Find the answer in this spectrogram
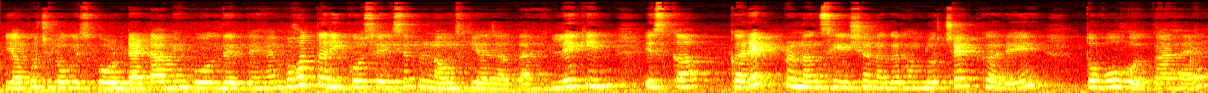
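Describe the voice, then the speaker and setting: A woman's voice: high-pitched, darkish tone, roomy sound, slight background noise, low-quality recording. A woman with an Indian accent teaching English pronunciation, switching between Hindi and English and spelling words out letter by letter.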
